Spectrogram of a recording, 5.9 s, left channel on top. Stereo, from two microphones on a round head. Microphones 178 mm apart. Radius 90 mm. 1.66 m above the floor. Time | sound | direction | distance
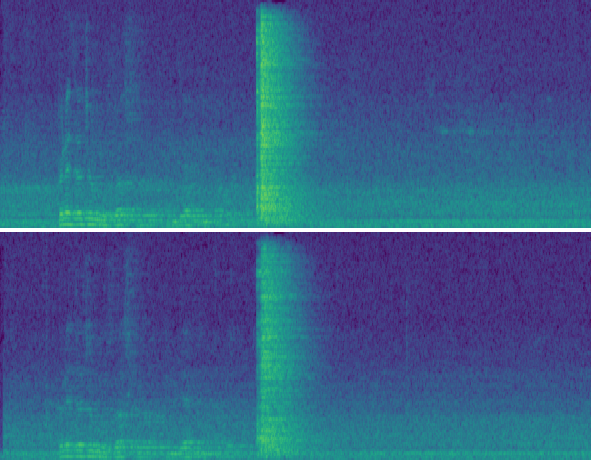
0.6 | a man speaking | 60° left (ahead or behind) | 0.5 m
2.6 | dishes clattering | 55° left (ahead or behind) | 1.3 m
